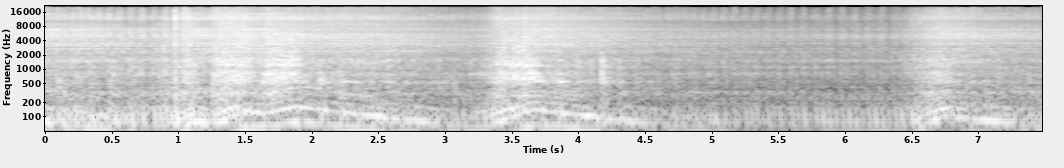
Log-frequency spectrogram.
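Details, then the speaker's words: 1973 Triumph T100 twin after restoration: three clean throttle blips rising and falling smoothly back to a steady idle; road-tested, runs great with good throttle, healthy engine (separate oil leak from previously split cases). "okay we finish this bike up before I went on vacation uh as much as we can it starts runs sounds good um we road test it before I left and uh it's in it run it's nice it runs great good throttle"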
